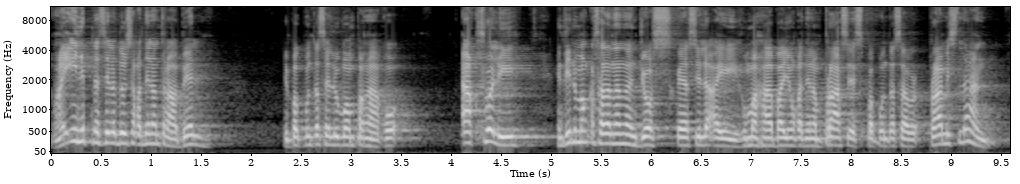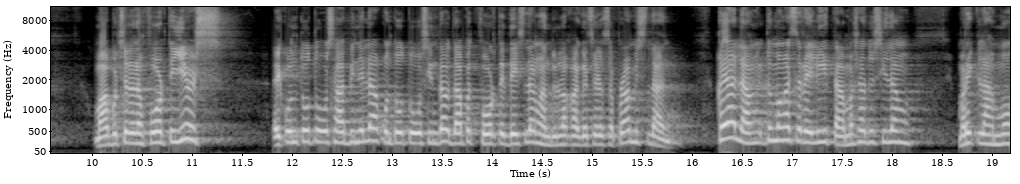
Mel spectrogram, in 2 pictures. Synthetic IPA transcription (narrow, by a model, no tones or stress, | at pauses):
mɐŋɐʔiːnɪp̚nɐsɪlad̪onsɐkɐnɪlaŋt̪ɾaːbɛl | jʊmpɐɡ̚pʊnt̪asɐluːbɐŋpɐŋaːko̞ʔ | ʔak̚t͡ʃuɐlihɪnd̪inɐmaŋkɐsɐlaːnanːɐŋd͡ʒo̞skɐjaːsɪlaʔɐjhʊmɐɦaːbɐjʊŋkɐnɪlaŋpɾasɛspɐpʊnt̪asɐpɾamɪsland̪̚ | ʔʊmɐaːbot̪̚sɪlanɐŋfo̞ɹt̪ijiɹs | ʔɐjkʊŋt̪uːt̪ʊʔosaːbɪnɪlakʊŋt̪uːt̪ʊʔosɪnd̪awd̪aːpɐt̪̚foɾt̪id̪ejslaŋɐnd̪ʊnɐkɐɐɡɐd̪̚sɪlasɐpɾamɪsland̪̚ | kɐjaːlɐŋɪt̪oŋmɐŋaɪsɾɐɪliːt̪ɐmɐʃaːd̪osɪlaŋ | mɐɾɛklaːmo̞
